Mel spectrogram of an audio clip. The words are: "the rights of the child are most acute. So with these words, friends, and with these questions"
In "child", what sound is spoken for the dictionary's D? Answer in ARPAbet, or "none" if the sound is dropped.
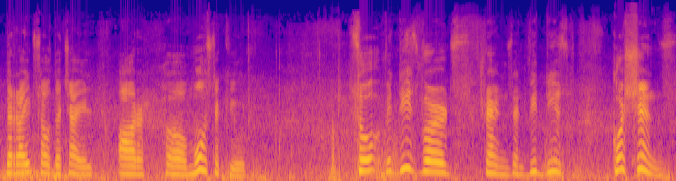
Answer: D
